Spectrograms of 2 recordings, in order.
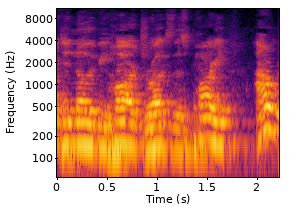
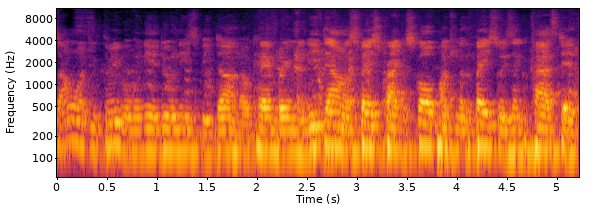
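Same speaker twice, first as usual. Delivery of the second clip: usual speaking voice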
